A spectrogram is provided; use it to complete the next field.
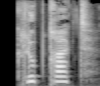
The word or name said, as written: klubdragt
